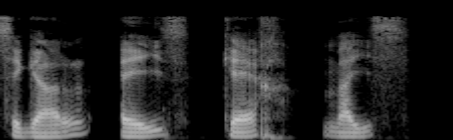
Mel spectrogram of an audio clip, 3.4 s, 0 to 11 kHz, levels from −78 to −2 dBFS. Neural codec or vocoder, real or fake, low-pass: none; real; 7.2 kHz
